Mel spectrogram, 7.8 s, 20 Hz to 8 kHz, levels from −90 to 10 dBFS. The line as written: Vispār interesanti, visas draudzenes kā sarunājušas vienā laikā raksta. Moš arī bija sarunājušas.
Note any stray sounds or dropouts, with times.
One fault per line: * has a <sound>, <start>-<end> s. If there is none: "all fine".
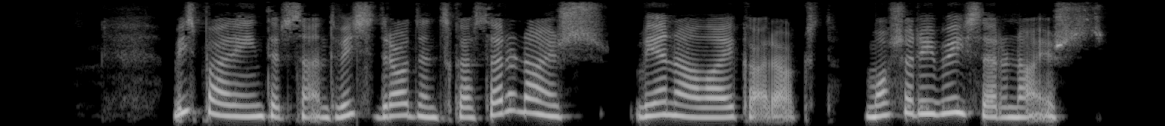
all fine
